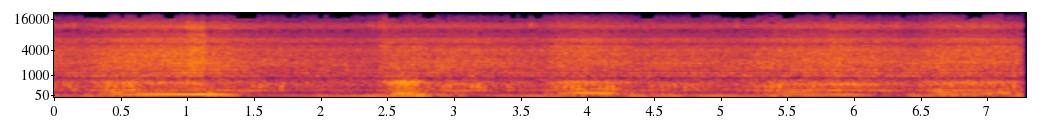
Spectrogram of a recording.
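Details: Chevy (Geo) Metro after ignition system replacement: revs climb and sag in repeated flat, laboured blips; bogs under throttle, power loss worsening since fuel tank change, new ignition didn't fix it, cause unclear.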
